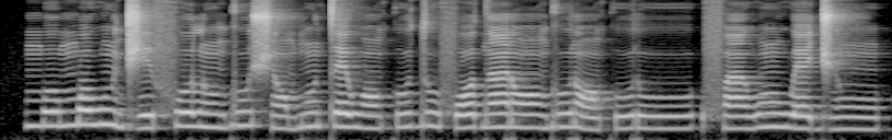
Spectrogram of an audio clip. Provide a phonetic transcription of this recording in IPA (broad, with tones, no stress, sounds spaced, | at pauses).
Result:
m o˧ m ɔ˦ w ũ˦˨ d͡ʒ e˨ f o˧ l ũ˨ ɡ u˧ ʃ ɔ̃˨ b ũ˧ t ɛ˧ w ɔ̃˨ k u˨˦ d u˦˨ f ɔ˨˦ d ã˦ ɾ ɔ̃˧ ɡ u˧ ɾ ɔ̃˨ k u˨˦ ɾ u˧ | f ã˨ w ũ˧ w ɛ˨ d͡ʒ ũ˨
